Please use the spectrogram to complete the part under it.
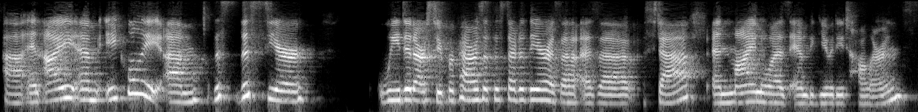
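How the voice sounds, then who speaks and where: A woman's voice: medium pitch, moderate pace, sharp tone, echoey room, poor audio. A woman from Arizona, a head of school, introducing herself in upbeat, reflective webinar remarks over a video call. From Phoenix, Arizona. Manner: upbeat, reflective, self-deprecating.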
